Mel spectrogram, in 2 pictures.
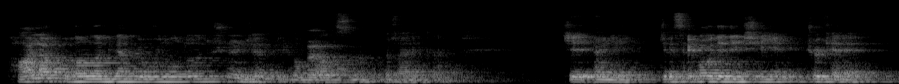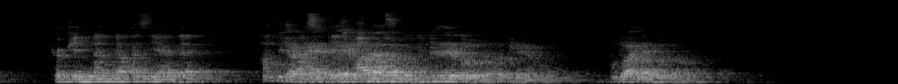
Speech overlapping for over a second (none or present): present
